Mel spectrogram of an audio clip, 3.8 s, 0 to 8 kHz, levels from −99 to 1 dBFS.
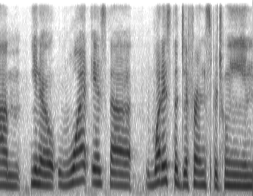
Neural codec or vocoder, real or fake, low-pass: codec, 16 kHz, 4 kbps, FreqCodec, smaller model; fake; 7.2 kHz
